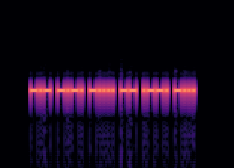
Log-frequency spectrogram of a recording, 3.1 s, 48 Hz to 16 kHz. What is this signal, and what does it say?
Morse code, heard as a keyed tone, about 40 wpm, 700 Hz. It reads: KC6MPB
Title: USA Call Signs - 6 Characters - Repeated 3x - 40wpm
